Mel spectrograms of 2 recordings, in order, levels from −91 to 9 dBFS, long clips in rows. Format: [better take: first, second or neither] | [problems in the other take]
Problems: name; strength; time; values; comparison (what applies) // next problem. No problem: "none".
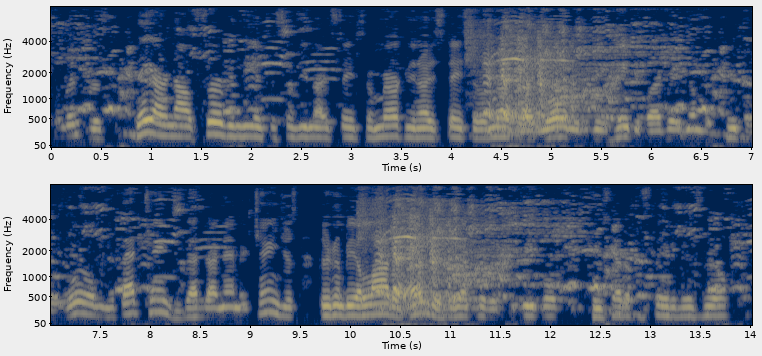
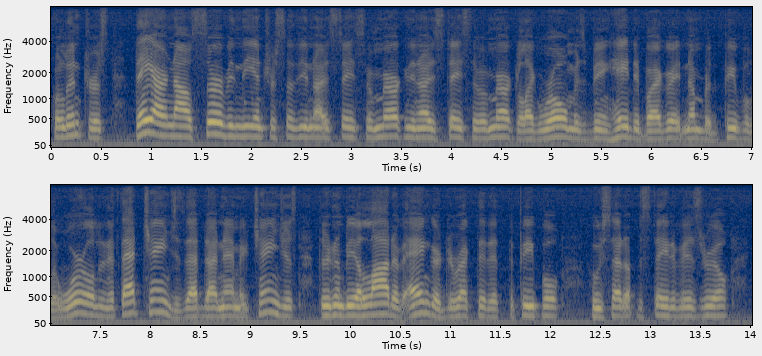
second | noise reduction (classical method Wiener filter)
